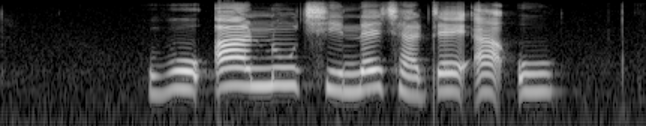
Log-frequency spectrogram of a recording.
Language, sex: Venda, female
